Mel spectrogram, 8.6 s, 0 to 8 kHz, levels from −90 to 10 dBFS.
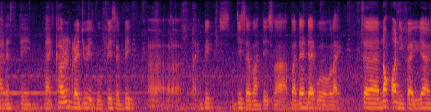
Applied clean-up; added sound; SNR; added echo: none; Bird + Musical instrument; 15 dB; none.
